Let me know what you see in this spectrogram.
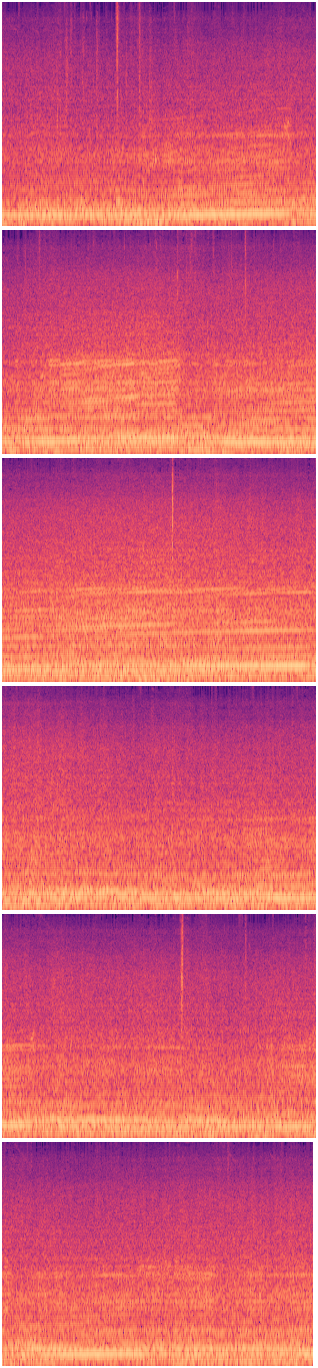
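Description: Toyota GR Yaris's turbocharged three-cylinder engine pulling hard through the gears. Its note rises in pitch several times and drops back at each gear change, about four seconds in, again near seven seconds and again near fourteen seconds, then carries on with smaller rises and falls.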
